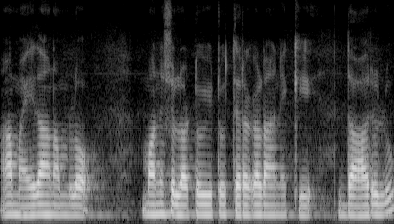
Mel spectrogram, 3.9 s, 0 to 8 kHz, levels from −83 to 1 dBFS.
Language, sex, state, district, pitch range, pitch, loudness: Telugu, male, Andhra Pradesh, Visakhapatnam, 125-135 Hz, 130 Hz, -17 LUFS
